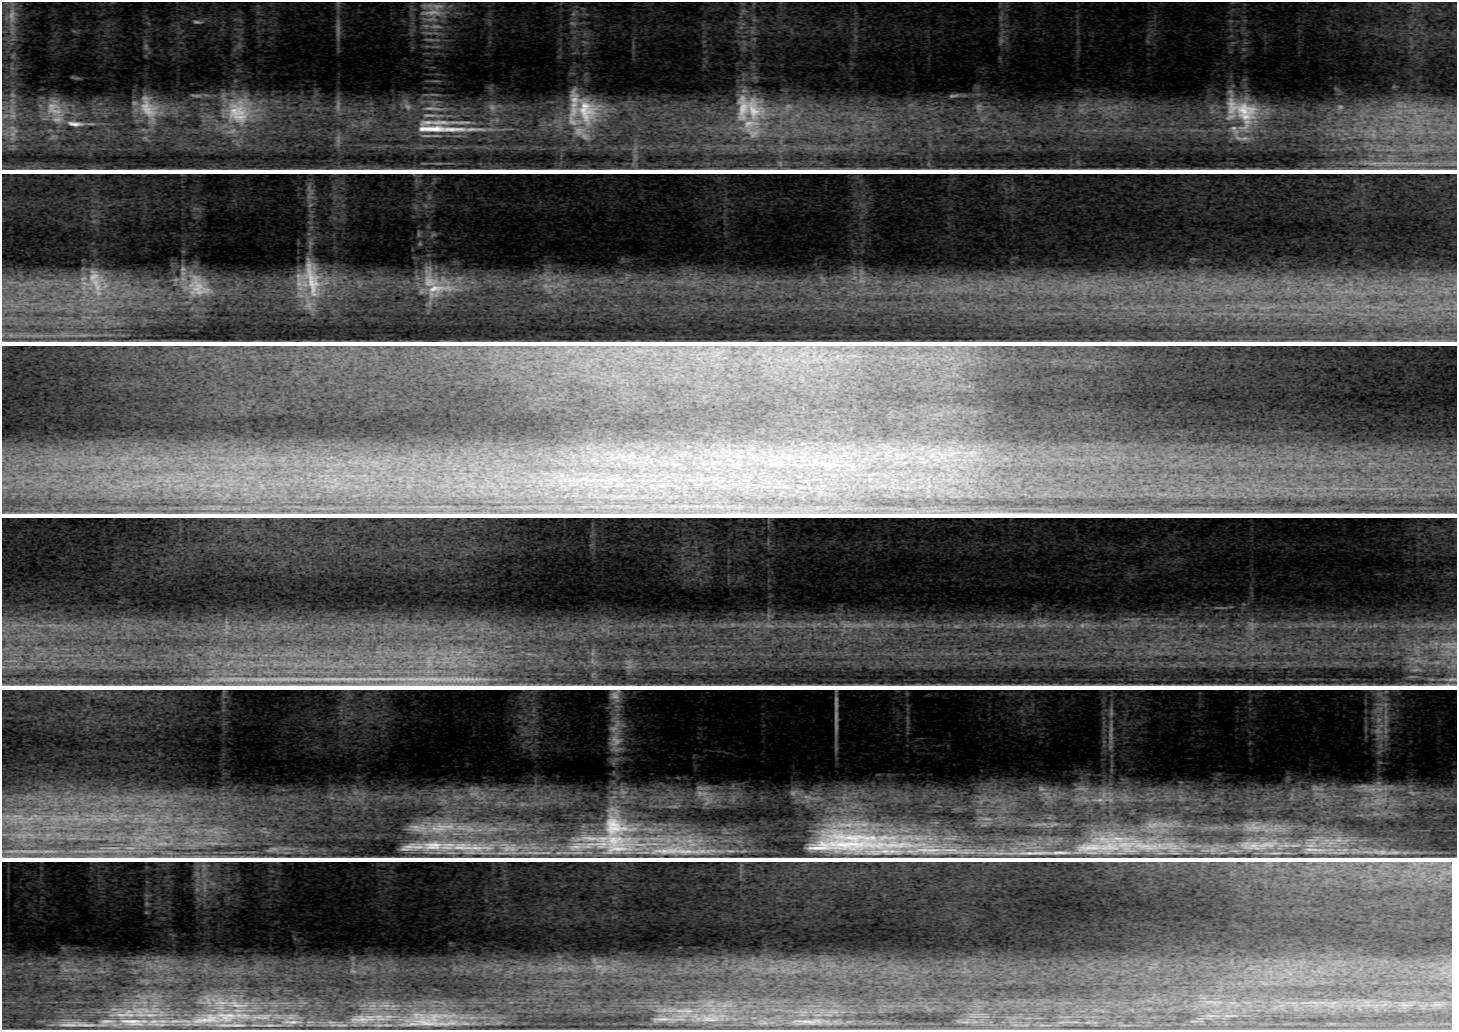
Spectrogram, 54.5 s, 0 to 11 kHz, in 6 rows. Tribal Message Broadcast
38.9 48.6, 51.4 53.2

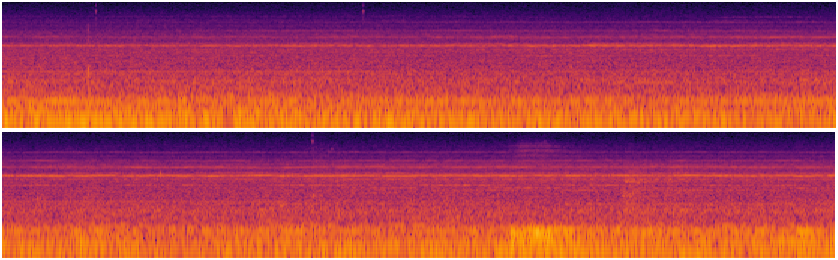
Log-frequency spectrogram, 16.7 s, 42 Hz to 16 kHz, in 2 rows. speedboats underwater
13.3 16.6

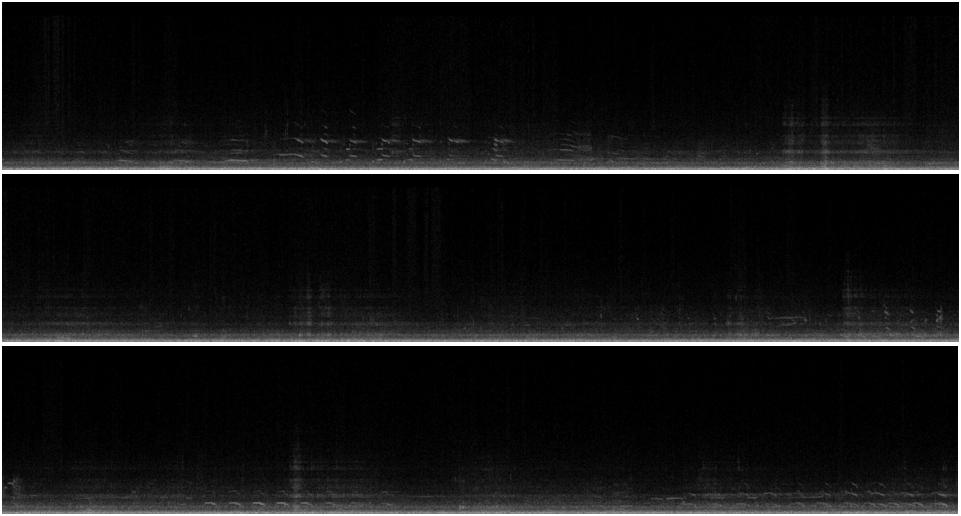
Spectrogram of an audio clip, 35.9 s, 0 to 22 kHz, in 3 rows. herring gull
32.0 35.8

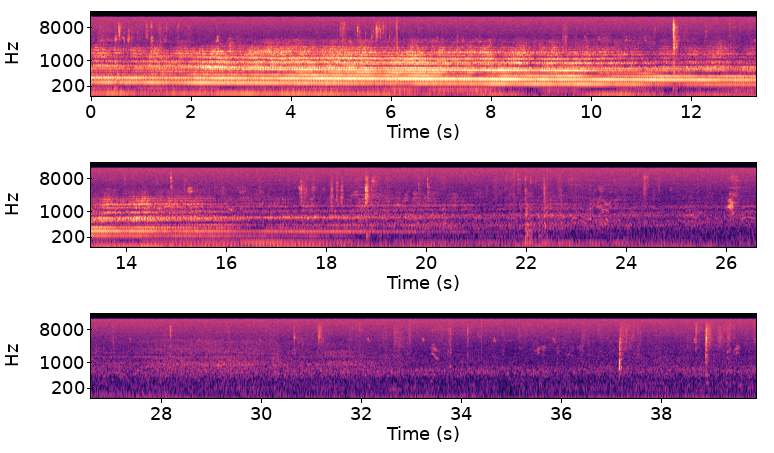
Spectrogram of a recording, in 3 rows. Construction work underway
13.8 39.9

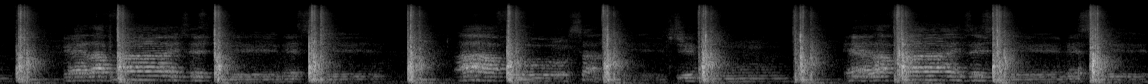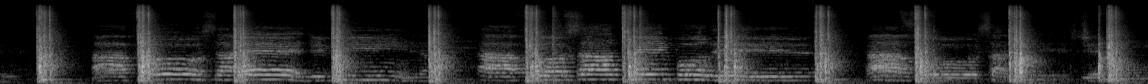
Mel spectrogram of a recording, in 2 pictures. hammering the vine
11.9 12.2, 15.8 16.1, 18.7 19.0, 19.6 20.0

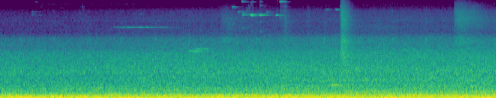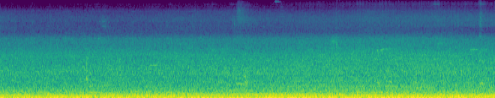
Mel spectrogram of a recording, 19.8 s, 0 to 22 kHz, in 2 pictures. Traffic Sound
15.0 19.8

